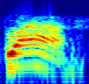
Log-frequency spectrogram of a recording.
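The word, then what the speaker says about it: Blass: reading it was uh wolf blast or Bloss how do you say it from Australia that's right blast yes from um one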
